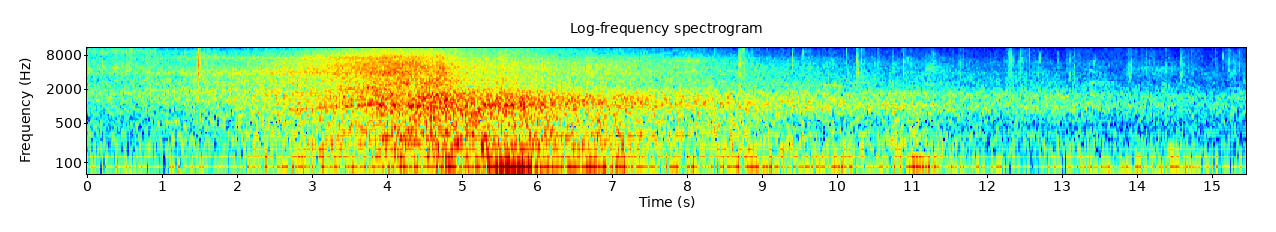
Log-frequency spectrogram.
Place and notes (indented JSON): {
  "title": "Sophienstraße, Berlin, Germany - walk around small park",
  "date": "2013-05-17 19:58:00",
  "description": "walk between trees and around church, church bells, raindrops, sandy and grass paths, birds, traffic",
  "latitude": "52.53",
  "longitude": "13.40",
  "altitude": "45",
  "timezone": "Europe/Berlin"
}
